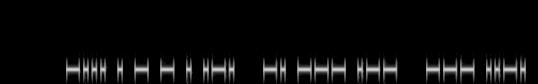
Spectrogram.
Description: Morse code, heard as a keyed tone, about 28 wpm, 700 Hz. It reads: BETTER NOW OF
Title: Sentences from Top 1000 Words - Review Part 3 - 28wpm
